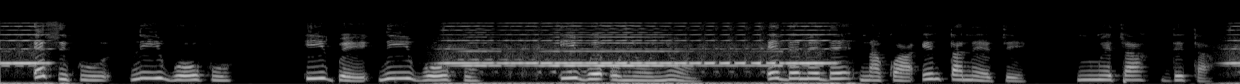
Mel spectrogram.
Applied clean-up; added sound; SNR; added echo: none; Harmonica; -1 dB; none.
